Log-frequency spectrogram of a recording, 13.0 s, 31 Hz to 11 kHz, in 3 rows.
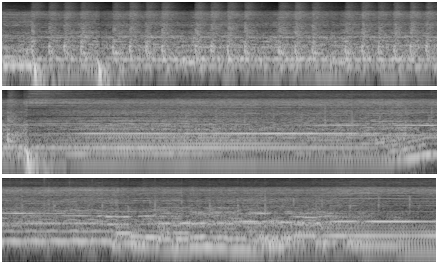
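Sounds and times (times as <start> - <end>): rock band playing: 0.0 - 13.0.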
